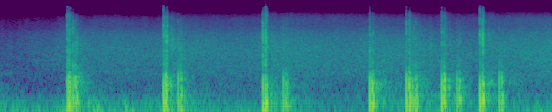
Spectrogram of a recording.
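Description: Display fireworks going off: sharp bangs about once a second, then a quick cluster of them about four seconds in, over a hiss that builds.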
